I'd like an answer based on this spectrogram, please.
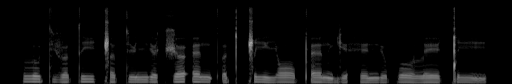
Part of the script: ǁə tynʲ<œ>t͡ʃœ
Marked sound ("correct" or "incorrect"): correct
